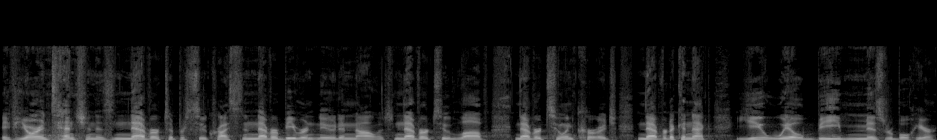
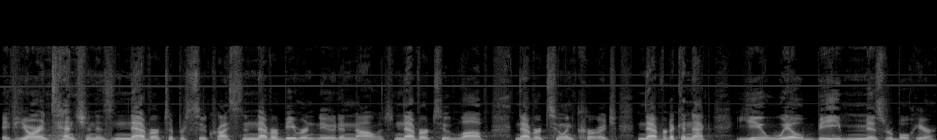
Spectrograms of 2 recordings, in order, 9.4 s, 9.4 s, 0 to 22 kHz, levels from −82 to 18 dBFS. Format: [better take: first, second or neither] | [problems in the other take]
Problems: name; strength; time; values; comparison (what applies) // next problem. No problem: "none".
first | high-pitched whine; faint; throughout; 8.5 kHz, 35 dB below the speech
